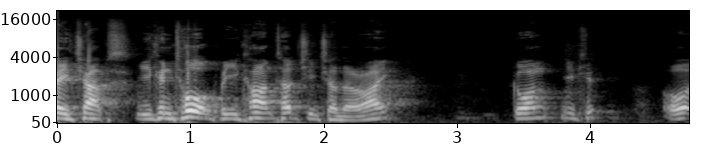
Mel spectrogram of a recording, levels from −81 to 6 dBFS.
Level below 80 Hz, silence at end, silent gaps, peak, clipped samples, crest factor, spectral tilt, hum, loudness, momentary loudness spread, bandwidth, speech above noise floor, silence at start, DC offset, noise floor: -50 dBFS; 0 s; none; 0 dBFS; under 0.1%; 18 dB; -6 dB/octave; none; -18 LUFS; 19 LU; 14.5 kHz; 42 dB; 0 s; under 0.1%; -59 dBFS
